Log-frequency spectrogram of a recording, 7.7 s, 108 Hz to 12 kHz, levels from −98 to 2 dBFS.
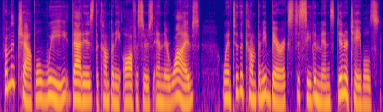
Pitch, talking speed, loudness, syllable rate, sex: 190 Hz, 165 wpm, -20 LUFS, 4.8 syllables/s, female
